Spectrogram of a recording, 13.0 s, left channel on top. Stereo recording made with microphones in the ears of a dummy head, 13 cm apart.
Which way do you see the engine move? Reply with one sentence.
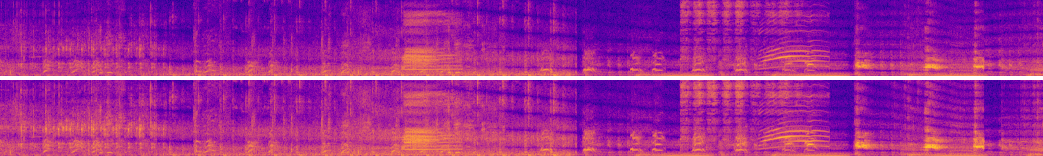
You can hear the engine move from right to left.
